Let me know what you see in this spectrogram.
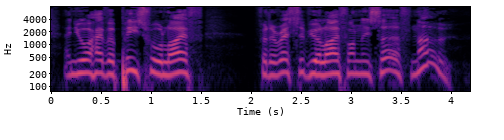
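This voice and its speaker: A man talks at a fairly quick pace in a high, dark, mellow voice. His intonation stays fairly even against a quiet background. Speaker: preacher. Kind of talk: sermon. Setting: church. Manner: passionate, exhortatory pulpit delivery with rhetorical questions and repetition; emphatic, earnest, building to worshipful prayer.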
